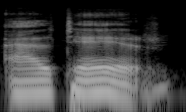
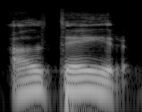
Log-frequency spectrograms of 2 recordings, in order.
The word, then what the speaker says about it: Altair: So it's not even alter it's alter. Okay. Okay. Uh in standard English dictionaries it is transcribed as al short like uh alligator uh alter alter.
